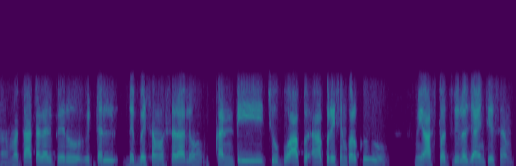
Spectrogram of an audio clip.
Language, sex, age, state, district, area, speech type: Telugu, male, 18-30, Telangana, Mahabubabad, urban, conversation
